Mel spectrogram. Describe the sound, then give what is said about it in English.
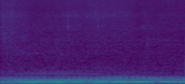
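A big truck passing by outside drones steadily with a deep, harmonic low rumble, holding roughly level throughout without a clear approach or fade. “What was that? It's a truck. Big old.”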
